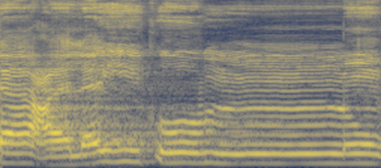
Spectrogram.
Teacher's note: کم یہاں پر یہ میم ساکن کے بعد میم ہے تو یہاں پر ادغام شفوی ہوگا، میم کو میم سے ملا کر غنہ کے ساتھ پڑھیں گے تو میم میں ادغام شفوی ہو رہا۔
